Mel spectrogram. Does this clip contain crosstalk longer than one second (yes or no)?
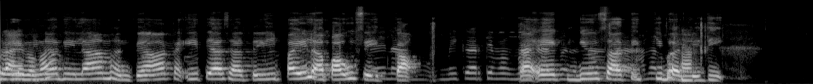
yes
